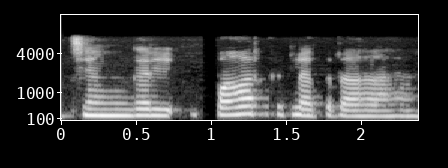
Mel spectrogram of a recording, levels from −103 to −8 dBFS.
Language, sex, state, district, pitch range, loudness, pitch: Hindi, female, Bihar, Gopalganj, 200-245 Hz, -18 LUFS, 220 Hz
